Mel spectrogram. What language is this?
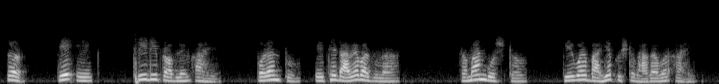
Marathi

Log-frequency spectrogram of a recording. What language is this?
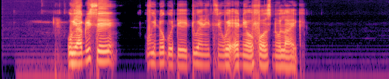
Nigerian Pidgin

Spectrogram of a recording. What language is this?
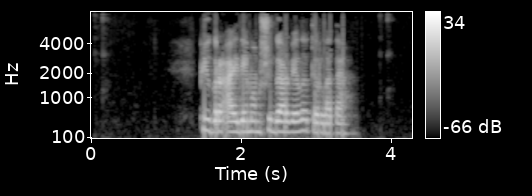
Mari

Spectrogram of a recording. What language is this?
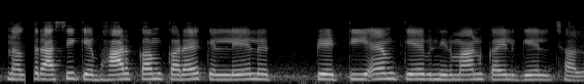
Maithili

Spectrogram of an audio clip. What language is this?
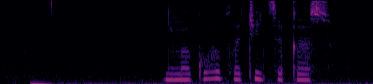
Russian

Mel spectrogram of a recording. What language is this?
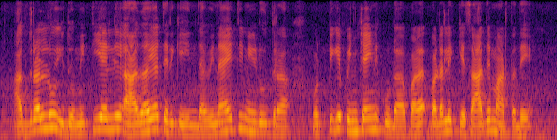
Kannada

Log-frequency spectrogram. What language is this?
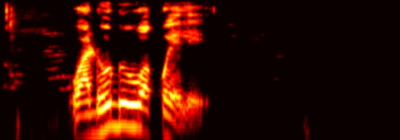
Swahili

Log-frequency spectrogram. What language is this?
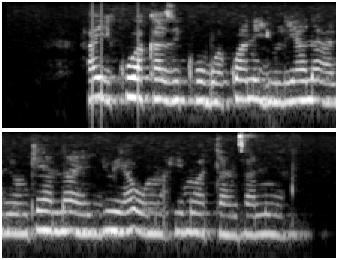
Swahili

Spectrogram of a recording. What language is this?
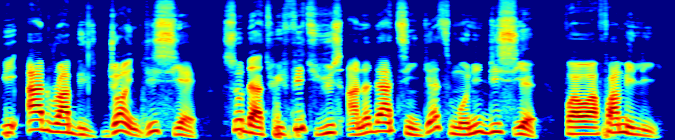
Nigerian Pidgin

